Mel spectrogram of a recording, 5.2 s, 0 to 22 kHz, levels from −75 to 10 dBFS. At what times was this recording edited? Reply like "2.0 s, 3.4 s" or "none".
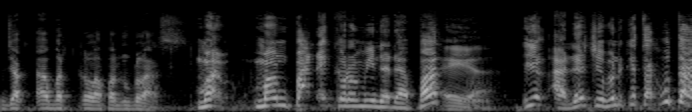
1.3 s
